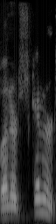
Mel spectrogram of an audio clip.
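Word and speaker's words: Lynyrd Skynyrd: it's fantastic we have Leonard skinnard pronounced Leonard skinnard $19 as well is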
